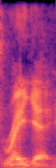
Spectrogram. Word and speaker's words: reggae: Is it Reggie, honey? Reggae? Reggae? Reggae? Yep. Mariah said it's reggae.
